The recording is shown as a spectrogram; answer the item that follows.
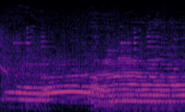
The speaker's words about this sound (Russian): Тигры!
